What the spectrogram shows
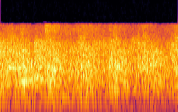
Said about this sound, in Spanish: Gloria a Dios. Gloria a Dios. Dele palmas al que vive. Sea bendito su santo nombre.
